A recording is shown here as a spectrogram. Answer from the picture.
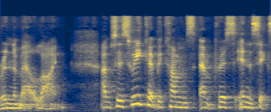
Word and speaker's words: Suiko: Its longest reigning empress was also its first, Suiko, is that how you would pronounce it? Suiko, Suiko. yes.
